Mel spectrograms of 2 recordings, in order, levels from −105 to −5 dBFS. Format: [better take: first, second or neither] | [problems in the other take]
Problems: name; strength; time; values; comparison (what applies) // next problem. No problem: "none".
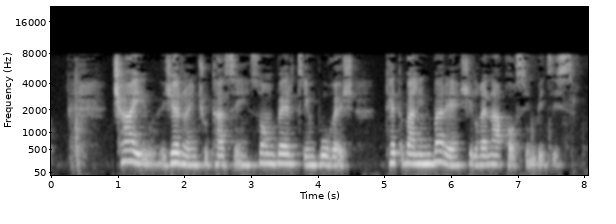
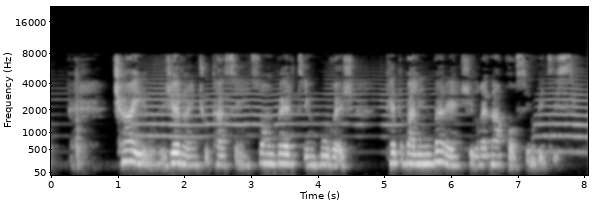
first | noise reduction (classical method WPE with log-MMSE)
